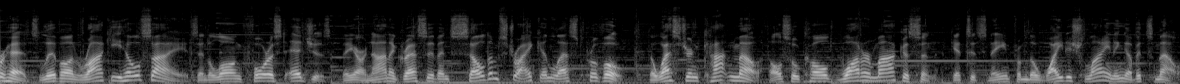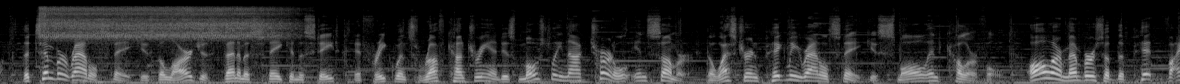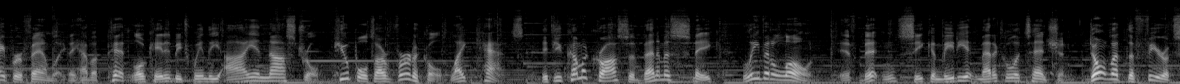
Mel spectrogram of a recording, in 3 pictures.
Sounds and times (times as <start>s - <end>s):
Snake: 12.2s - 14.9s.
